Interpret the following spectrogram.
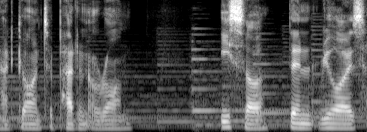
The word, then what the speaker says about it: Esau: and au okay now I completely forgot how pronounced this guy's name now Esau Esau Esau okay sorry now Esau learned that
